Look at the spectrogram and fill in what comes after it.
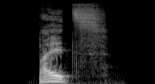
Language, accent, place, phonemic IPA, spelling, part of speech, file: German, Germany, Berlin, /baɪ̯ts/, Beiz, noun, De-Beiz.ogg
- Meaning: pub, bar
